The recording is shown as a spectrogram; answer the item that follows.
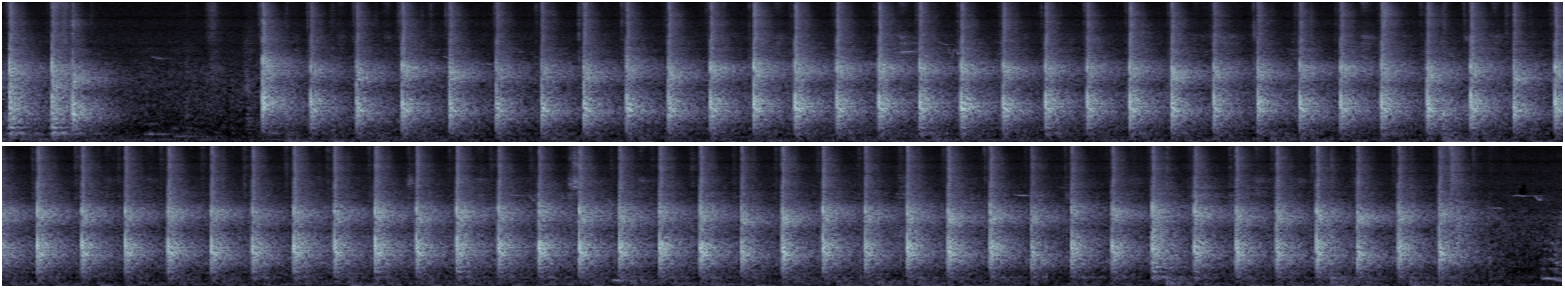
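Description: Jump rope skipping at a steady pace, about two turns a second, each turn a sharp slap of the rope with bare feet landing on a yoga mat. There is a short stop about a second in before the rhythm starts again.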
